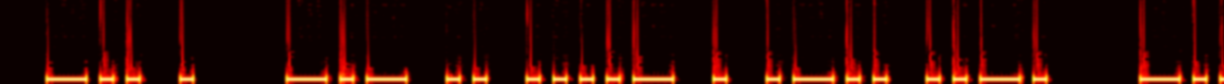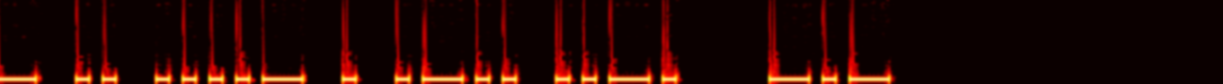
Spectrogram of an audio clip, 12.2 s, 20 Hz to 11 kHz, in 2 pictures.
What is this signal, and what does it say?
Morse code, heard as a keyed tone, about 18 wpm, 700 Hz. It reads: DE KI4ELF KI4ELF K
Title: Speed-Racing Common QSO Phrases Encore - 15wpm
